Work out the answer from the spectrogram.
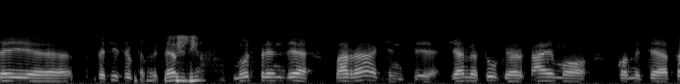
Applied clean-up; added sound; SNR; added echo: neural diffusion model UNIVERSE++.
